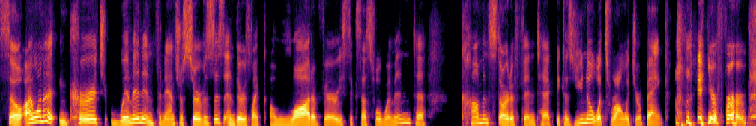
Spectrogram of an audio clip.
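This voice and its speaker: A plain, everyday voice moves at a moderate pace with lively intonation. The sound is dry and close with no echo, over a quiet background. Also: woman, medium pitch for a woman. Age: 60s. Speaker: startup founder and CEO. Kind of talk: panel discussion. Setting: virtual panel session.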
